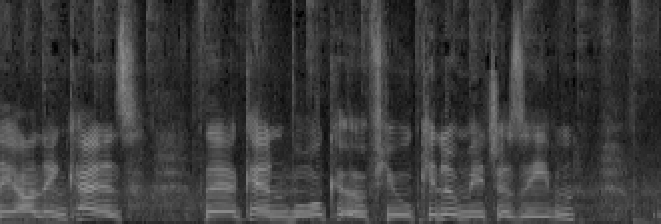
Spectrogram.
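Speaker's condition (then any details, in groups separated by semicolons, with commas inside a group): Severe traumatic brain injury; severe, right-sided ataxia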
